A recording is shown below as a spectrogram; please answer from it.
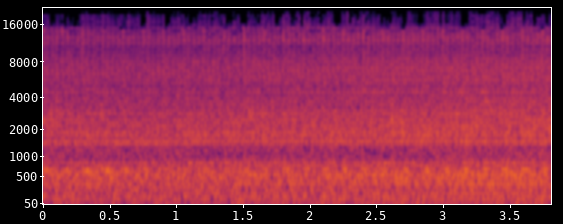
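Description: A 2023 Volvo XC90 engine idles steadily with a low, even hum and faint mechanical rattle, running near and constant while the transmission fluid is being changed.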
